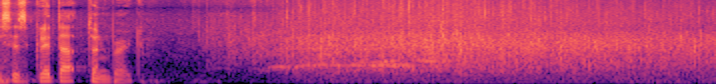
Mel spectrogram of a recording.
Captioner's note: applause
